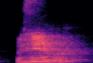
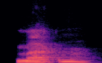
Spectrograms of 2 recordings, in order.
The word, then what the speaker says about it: MacHamer: I'm here with my man, MacHamer. MacHamer, but he's close. Is that how you say it? Yeah. The H is silent. It's capitalized, but it's silent.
